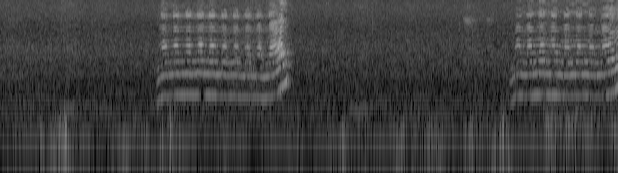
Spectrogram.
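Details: Alexandrine parakeet imitating a cat: a pair of drawn-out nasal meow-like calls that climb steeply at the end, separated by a few seconds of soft thumps and a low room hum.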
